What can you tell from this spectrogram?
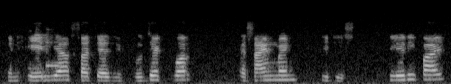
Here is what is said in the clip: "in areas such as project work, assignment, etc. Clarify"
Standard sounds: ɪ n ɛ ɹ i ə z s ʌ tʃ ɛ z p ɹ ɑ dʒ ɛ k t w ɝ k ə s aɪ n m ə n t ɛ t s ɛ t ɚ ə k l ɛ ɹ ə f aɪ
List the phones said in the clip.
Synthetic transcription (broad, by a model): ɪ n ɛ ɹ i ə s ʌ tʃ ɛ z p ɹ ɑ dʒ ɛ k t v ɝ k ə s aɪ n m ə n t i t i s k l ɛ ɹ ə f aɪ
